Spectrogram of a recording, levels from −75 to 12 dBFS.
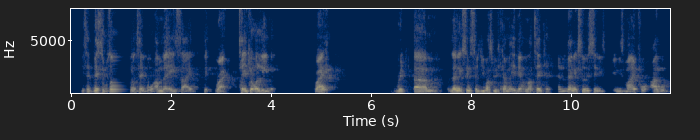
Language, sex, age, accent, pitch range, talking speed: English, male, 20-39, British, 110-155 Hz, 205 wpm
